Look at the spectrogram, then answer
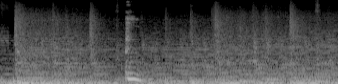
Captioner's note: clears throat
